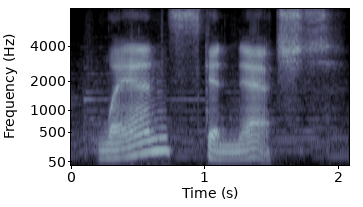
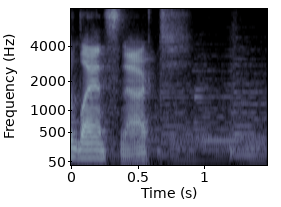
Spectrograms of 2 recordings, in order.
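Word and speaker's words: Landsknecht: Yeah, I think you do say the SK though. I'll do it one more time. Yeah, it's like Knesht. Yeah, it's like Lants is like how you would say it, and then Knesht.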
